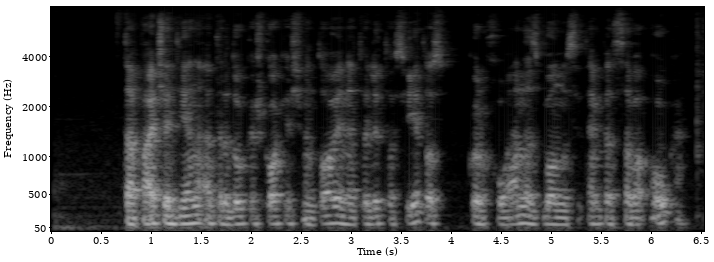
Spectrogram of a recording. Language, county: Lithuanian, Kaunas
